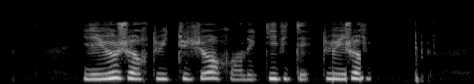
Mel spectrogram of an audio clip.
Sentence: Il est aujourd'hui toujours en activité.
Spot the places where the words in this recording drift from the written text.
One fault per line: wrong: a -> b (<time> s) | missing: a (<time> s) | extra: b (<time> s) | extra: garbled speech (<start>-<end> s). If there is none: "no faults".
extra: garbled speech (3.2-3.7 s)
